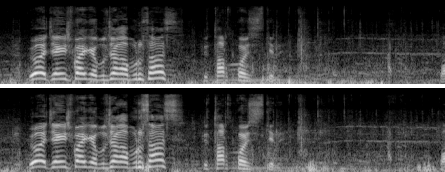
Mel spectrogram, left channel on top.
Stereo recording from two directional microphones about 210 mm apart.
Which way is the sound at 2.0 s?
Centre (ahead or behind).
